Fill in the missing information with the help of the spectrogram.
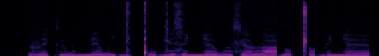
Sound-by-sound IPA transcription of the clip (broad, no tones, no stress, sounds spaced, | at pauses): v e kʲ u w i ŋ e w i ɟ i ǃ u ɡʲ e z e ɲ ɛ w ɯ xʲ a ɹ a ɠ o ǁ ʌ b e ɲ ɛ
